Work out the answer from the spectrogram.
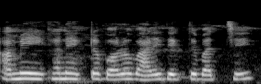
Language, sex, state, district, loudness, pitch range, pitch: Bengali, female, West Bengal, Alipurduar, -14 LUFS, 235-255 Hz, 245 Hz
